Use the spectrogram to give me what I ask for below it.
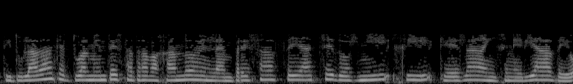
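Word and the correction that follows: CH2M Hill: No sé si lo he dicho bien. ¿Está bien dicho? – CH2M GIL. – M-GIL, bueno.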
